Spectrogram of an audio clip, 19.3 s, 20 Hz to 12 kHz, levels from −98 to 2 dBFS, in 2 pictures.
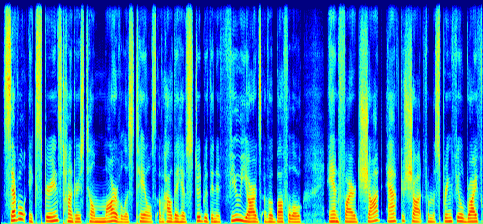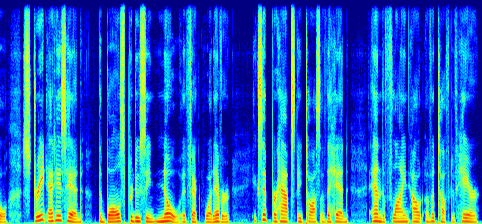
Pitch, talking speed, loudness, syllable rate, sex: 180 Hz, 165 wpm, -19 LUFS, 4.4 syllables/s, female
